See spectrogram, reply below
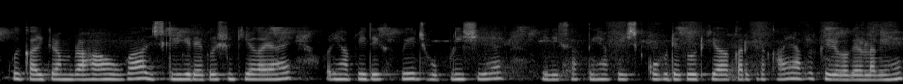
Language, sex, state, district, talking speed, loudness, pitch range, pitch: Hindi, female, Goa, North and South Goa, 245 wpm, -30 LUFS, 235-250 Hz, 235 Hz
